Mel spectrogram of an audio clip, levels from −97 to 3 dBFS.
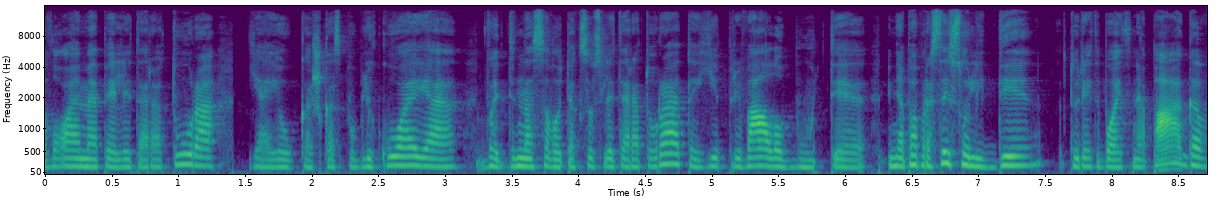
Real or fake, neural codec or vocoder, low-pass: real; none; 14.4 kHz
